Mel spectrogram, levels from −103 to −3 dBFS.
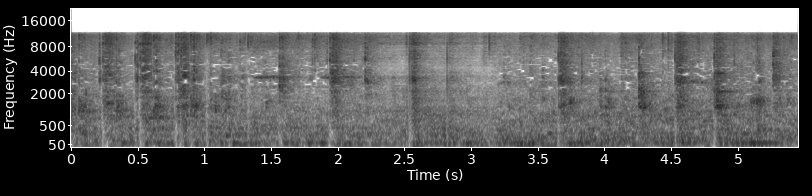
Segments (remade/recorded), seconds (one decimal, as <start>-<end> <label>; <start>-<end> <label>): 0.0-2.3 recorded; 2.3-3.2 remade; 3.2-5.5 recorded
